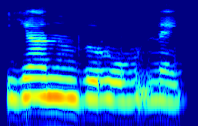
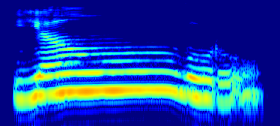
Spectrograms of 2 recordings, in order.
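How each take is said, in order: First: यंजुरून with a clear, fully spoken "n"; wrong pronunciation. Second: यंजुरू with the noon hidden in a long nasal hum; nasalized ikhfa. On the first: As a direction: say the noon sharply as the mistake. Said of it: "नून को clear नहीं पढ़ेंगे". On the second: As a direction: glide through with ghunna slowly. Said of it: "इसको गुन्ना दे के पढ़ेंगे". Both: Shown as a demonstration.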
